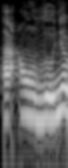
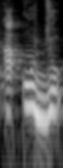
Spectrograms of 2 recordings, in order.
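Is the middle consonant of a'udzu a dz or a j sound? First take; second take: dz; j. First: The middle consonant is a soft dz sound. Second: The middle consonant is a j sound. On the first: The speaker calls it right. "A'udzunya betul" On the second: The speaker calls it wrong. "Coba kalau bacanya a'uju. Waduh. Jadi kurang enak"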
